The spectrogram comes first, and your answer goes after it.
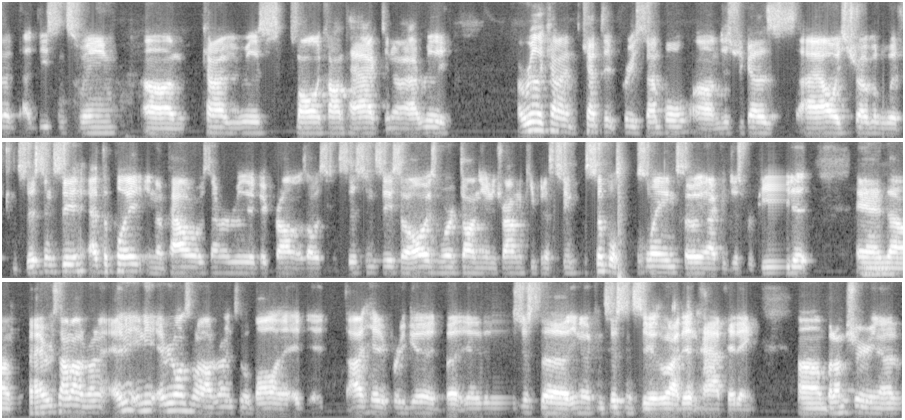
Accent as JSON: {"language": "English", "town": "Pace", "region": "Florida", "country": "United States", "tie": "born or raised there", "also_born_or_lived": "Bessemer, Alabama", "said": "I spent like 8 years in Florida, like 7 in Bessemer."}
